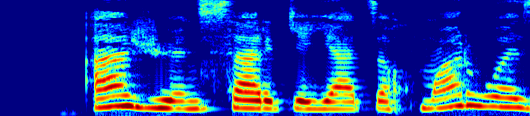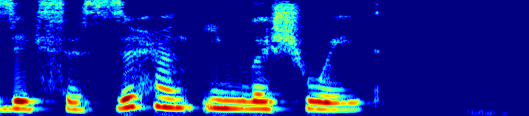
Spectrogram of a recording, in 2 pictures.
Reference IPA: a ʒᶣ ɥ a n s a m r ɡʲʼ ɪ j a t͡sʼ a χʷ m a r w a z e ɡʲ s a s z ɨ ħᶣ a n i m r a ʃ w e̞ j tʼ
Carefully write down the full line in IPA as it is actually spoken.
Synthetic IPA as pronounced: a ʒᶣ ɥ a n s a r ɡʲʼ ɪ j a t͡sʼ a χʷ m a r w a z e ɡʲ s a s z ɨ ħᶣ a n i m l a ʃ w e̞ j tʼ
